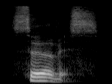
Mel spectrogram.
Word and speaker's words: service: et un vice, et pour le deuxième mot, c'est service. Donc la première explication, c'est déjà la syllabe qui est accentuée. Donc dans le deuxième mot, c'est la première syllabe qui est accentuée, le sir de service.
